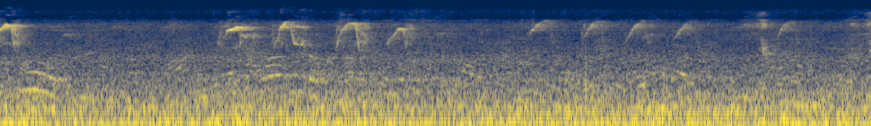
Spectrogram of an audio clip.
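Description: A bird calling in runs of short, high, downward-slurred chirps, three or four quick notes at a time, over a steady low rumble.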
